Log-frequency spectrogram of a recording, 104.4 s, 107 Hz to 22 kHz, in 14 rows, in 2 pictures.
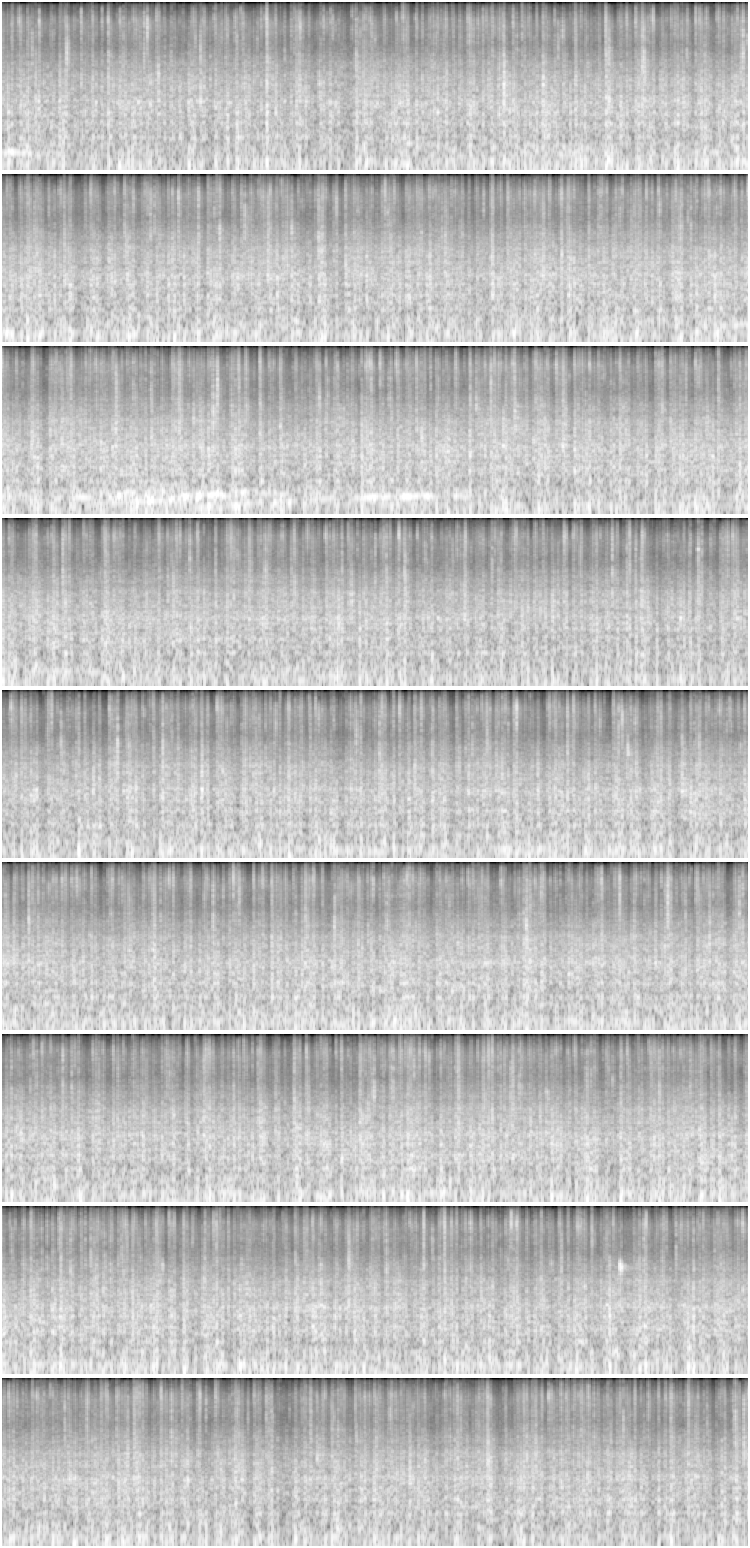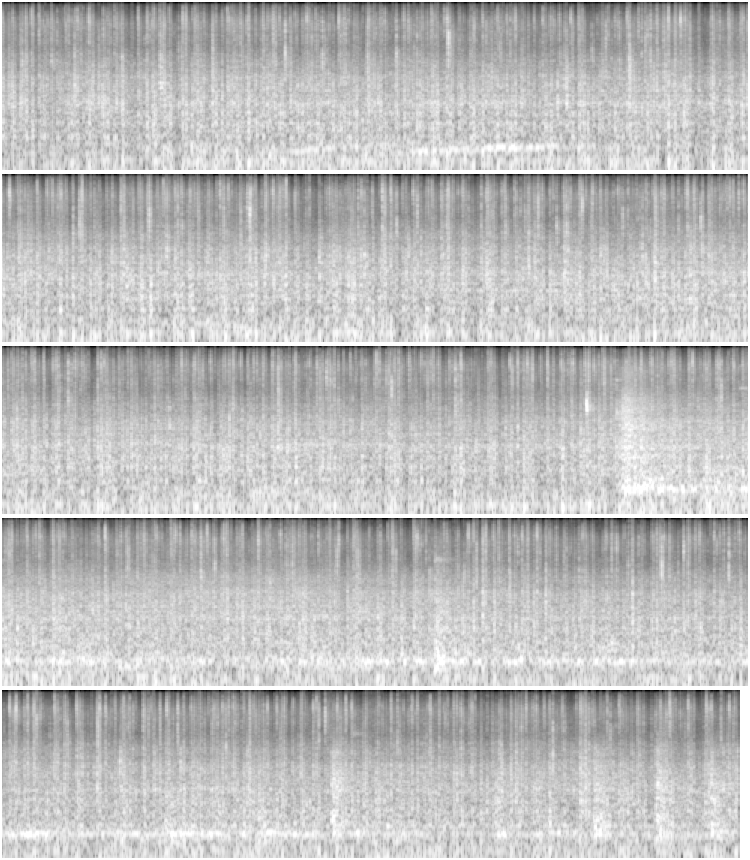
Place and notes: Ascolto il tuo cuore, città, I listen to your heart, city. Several chapters **SCROLL DOWN FOR ALL RECORDINGS** - Three ambiances April 27th in the time of COVID19 Soundscape
"Three ambiances April 27th in the time of COVID19" Soundscape
Chapter LVIII of Ascolto il tuo cuore, città. I listen to your heart, city
Monday April 27th 2020. Fixed position on an internal terrace at San Salvario district Turin, forty eight days after emergency disposition due to the epidemic of COVID19.
Three recording realized at 11:00 a.m., 6:00 p.m. and 10:00 p.m. each one of 4’33”, in the frame of the project (R)ears window METS Cuneo Conservatory) (and maybe Les ambiances des espaces publics en temps de Coronavirus et de confinement, CRESSON-Grenoble) research activity. Similar was on April 25th
The three audio samplings are assembled here in a single audio file in chronological sequence, separated by 7'' of silence. Total duration: 13’53”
